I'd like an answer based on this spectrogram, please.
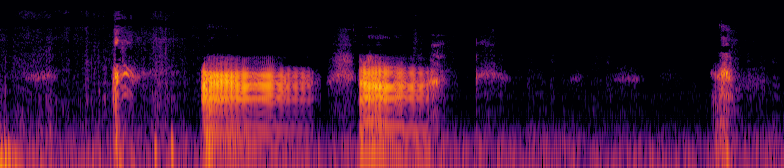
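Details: Alice, a pet red fox, when the kitchen is opened to her: two loud, drawn-out moaning growls about a second each, rich and harmonic, separated by a short pause, with faint knocks and clicks around them in a small room.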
